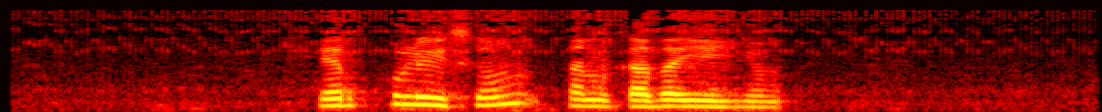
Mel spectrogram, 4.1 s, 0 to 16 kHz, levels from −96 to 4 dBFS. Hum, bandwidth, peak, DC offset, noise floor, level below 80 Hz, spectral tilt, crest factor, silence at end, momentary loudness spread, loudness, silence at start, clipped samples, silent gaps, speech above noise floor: 50 Hz at -50 dBFS; 11.5 kHz; -8 dBFS; under 0.1%; -62 dBFS; -62 dBFS; -6 dB/octave; 18 dB; 1.2 s; 10 LU; -23 LUFS; 1.2 s; under 0.1%; none; 40 dB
